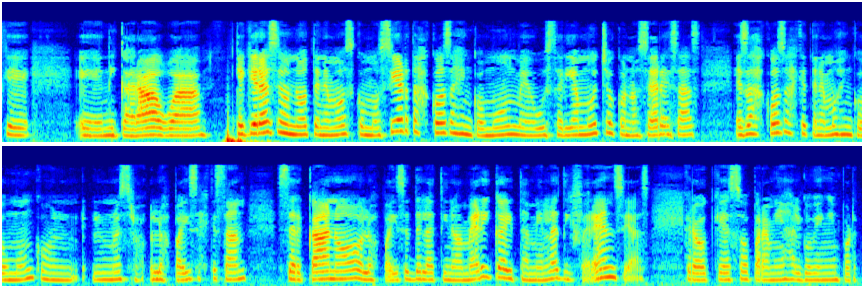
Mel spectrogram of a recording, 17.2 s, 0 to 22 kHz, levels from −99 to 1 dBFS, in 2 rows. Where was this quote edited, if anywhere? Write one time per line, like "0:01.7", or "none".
0:15.4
